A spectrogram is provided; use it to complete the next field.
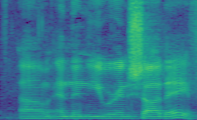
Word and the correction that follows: Shade: for a little while. Am I pronouncing that right? – I had a band called Shade. – Shade.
